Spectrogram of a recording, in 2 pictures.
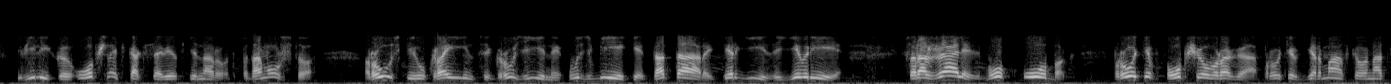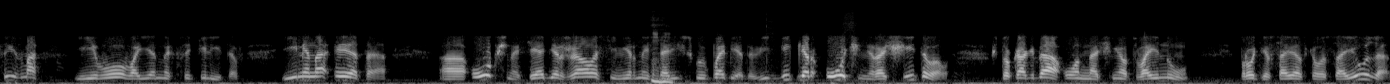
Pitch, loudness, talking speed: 165 Hz, -25 LUFS, 105 wpm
